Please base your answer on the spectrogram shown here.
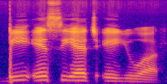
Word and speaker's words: Bachaur: Pronunciation is almost same. It is Bachor, Bachaur, Bachor, found in Bihar. So do not confuse it. The spelling should be right. The Vechur starts with V and it is the smallest cattle breed.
